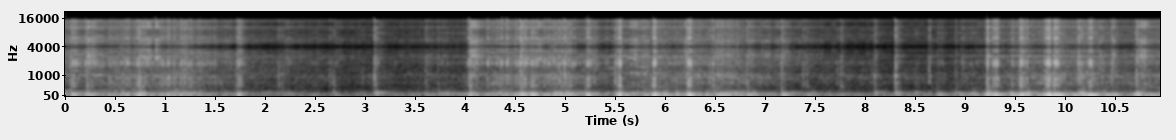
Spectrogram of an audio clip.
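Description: Railway cars rolling directly overhead: a low rumble of steel wheels on the rails with clicks and clanks, swelling as each set of wheels passes over and easing between them.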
